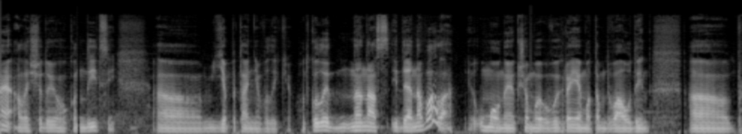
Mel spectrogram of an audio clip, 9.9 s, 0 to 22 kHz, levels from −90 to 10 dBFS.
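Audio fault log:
1.02–1.05 s, 3.05–3.06 s, 5.06–5.07 s, 7.06–7.08 s, 9.08–9.11 s: gap between stream segments. Hard-edged silences of 27, 12, 10, 15 and 36 ms cut the speech, the first just after "але щодо його". They recur every 2 s, which fits 2-second segments whose timestamps leave holes that playback fills with silence. No audio is lost.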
